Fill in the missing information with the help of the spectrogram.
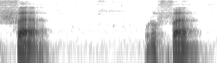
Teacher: Gigi kacip bibir bawah terkena dengan gigi kacip atas. Bibir bawah terkena gigi kacip atas.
